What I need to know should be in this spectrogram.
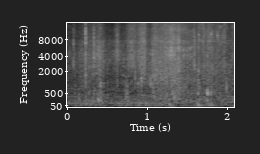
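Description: A plastic water bottle crinkles in a hand.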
